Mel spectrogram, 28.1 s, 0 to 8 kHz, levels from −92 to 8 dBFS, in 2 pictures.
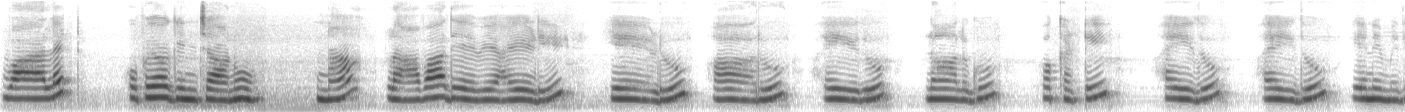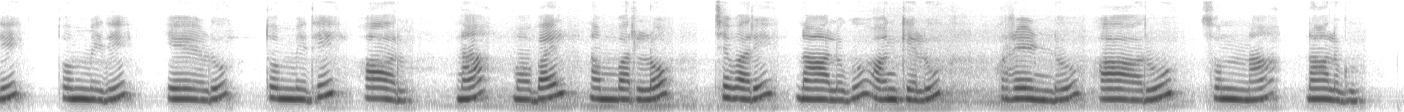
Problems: none marked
